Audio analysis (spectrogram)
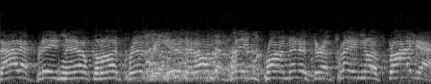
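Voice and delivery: high, indignant Australian rant; exasperated Australian. Acted. Prime Minister argues with Saint Peter, exasperated Australian rant.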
